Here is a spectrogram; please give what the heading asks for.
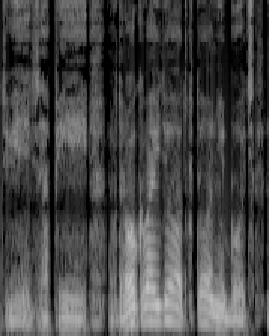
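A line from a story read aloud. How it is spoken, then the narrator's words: Hoarse whisper. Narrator (Russian): кто-то хрипло прошептал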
